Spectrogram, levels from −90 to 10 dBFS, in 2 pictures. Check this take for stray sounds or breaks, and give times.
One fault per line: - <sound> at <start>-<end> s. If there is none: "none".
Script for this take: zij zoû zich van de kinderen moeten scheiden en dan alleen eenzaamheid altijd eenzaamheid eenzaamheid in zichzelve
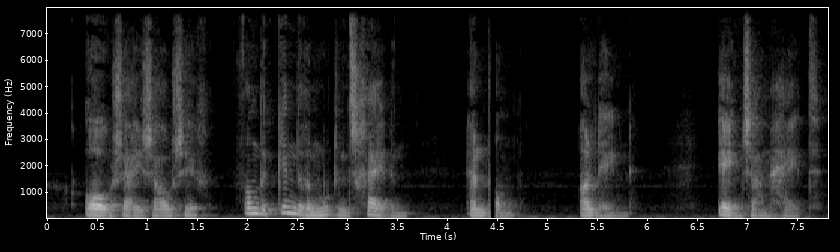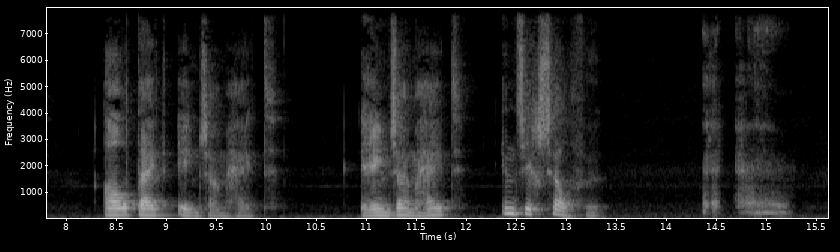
- dropout at 4.4-4.5 s
- throat clearing at 14.4-15.3 s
